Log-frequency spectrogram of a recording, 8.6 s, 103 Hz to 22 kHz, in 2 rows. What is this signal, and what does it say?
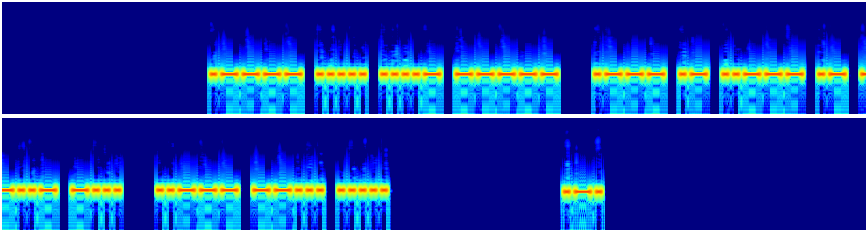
Morse code, heard as a keyed tone, about 46 wpm, 700 Hz. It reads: 1540 JA2AXB 275 R
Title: Worked All Europe DX Contest - QTC Exchange - 45wpm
